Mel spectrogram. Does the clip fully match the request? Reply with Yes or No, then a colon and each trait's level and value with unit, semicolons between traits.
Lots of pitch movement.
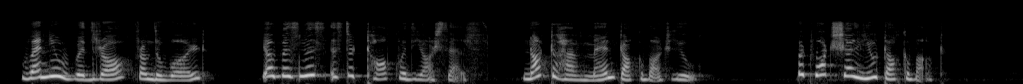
Yes: wide, 8.8 semitones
